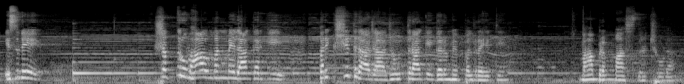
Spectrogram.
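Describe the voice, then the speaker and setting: A katha storyteller from India, a woman with a fairly high voice, delivers a devotional sermon briskly and dramatically, singing verses in Sanskrit. Recorded at a live religious gathering in a large hall, the audio carries long reverb and music.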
